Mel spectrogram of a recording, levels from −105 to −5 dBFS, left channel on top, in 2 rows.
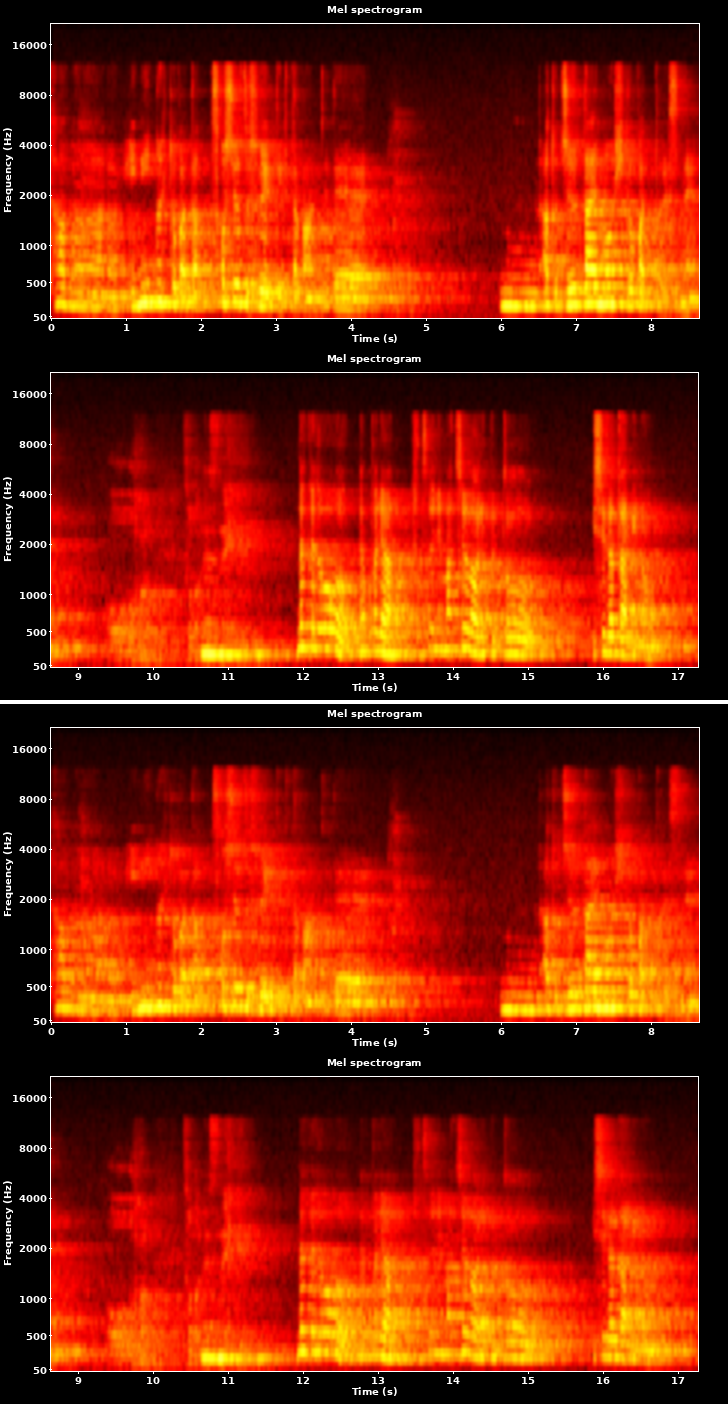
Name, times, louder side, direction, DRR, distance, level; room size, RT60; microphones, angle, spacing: voice 1, 0.0-4.3 6.0-8.7 10.6-11.4 11.9-13.4 13.7-15.1 15.9-16.8, left 3 dB, 85° left, 5 dB, 0.5 m, -31 dB
voice 2, 9.3-11.4, equal, 15° right, -3 dB, 0.6 m, -49 dB
5.9 x 3.5 x 5.6 m, 2.8 s
head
